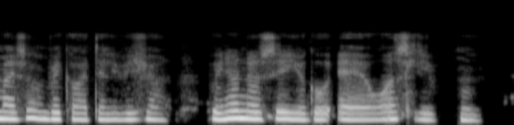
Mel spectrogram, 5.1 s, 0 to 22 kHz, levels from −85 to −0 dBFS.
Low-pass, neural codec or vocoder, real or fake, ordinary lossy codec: 7.2 kHz; vocoder, 44.1 kHz, 128 mel bands every 512 samples, BigVGAN v2; fake; AAC, 32 kbps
